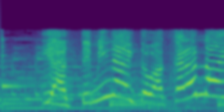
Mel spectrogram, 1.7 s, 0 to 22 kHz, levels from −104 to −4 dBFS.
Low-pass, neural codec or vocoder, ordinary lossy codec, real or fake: 7.2 kHz; none; none; real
